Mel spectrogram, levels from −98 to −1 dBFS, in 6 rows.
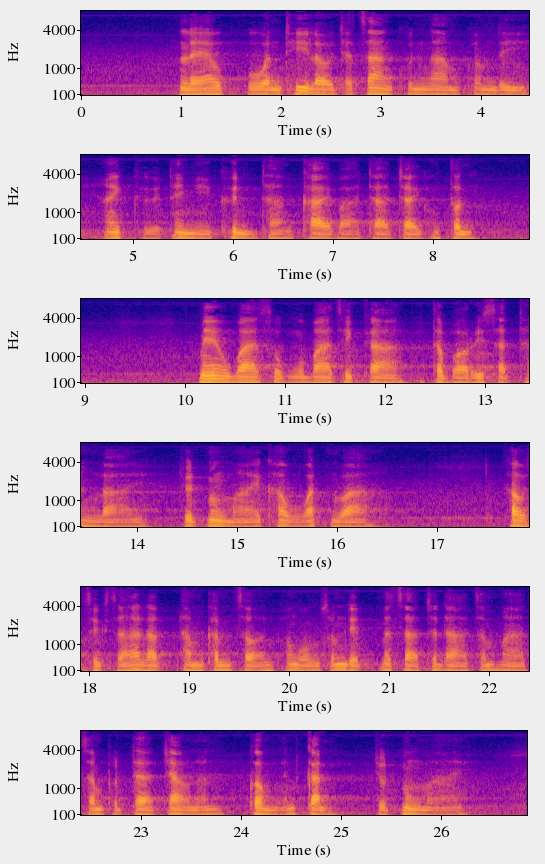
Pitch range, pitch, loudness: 90-105 Hz, 95 Hz, -24 LUFS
